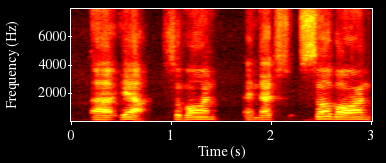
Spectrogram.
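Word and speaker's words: Shavon: And that's Savon. There's no H pronounced even though it's spelled with an H, kids. It's Savon Rell.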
